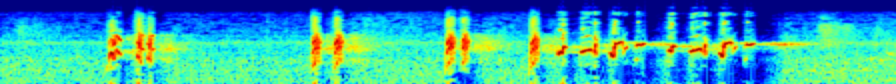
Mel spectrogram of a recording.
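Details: Song of a white-eared bulbul, paired sharp clicks a second apart, then a quick run of sharp notes ending in a bubbling, warbled phrase that wavers up and down.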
